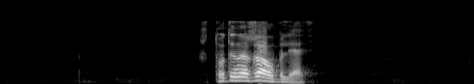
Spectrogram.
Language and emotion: Russian, angry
